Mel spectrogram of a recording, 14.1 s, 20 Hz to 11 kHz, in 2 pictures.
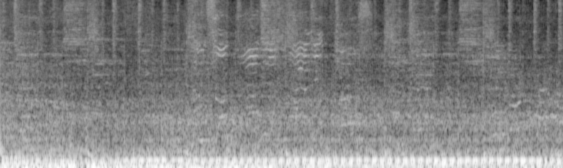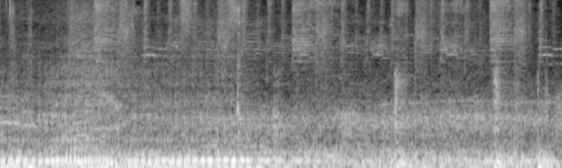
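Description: Kawasaki Vulcan S 650 parallel-twin engine running at low speed, with a steady low hum and wind noise on the helmet microphone. About ten seconds in, the engine note drops and the sound gets quieter as the bike slows.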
